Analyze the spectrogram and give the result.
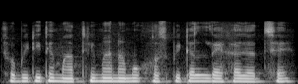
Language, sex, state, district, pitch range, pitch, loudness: Bengali, male, West Bengal, Cooch Behar, 140-150 Hz, 145 Hz, -15 LUFS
